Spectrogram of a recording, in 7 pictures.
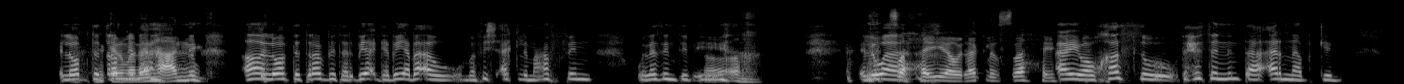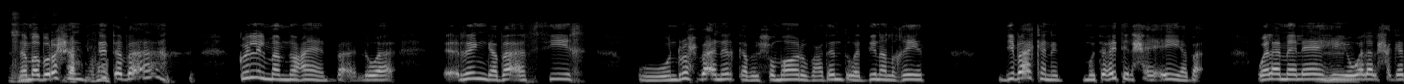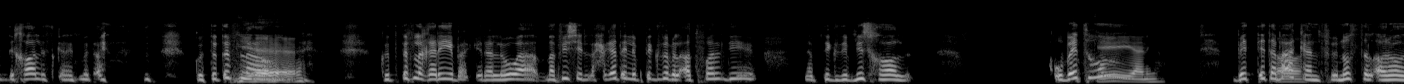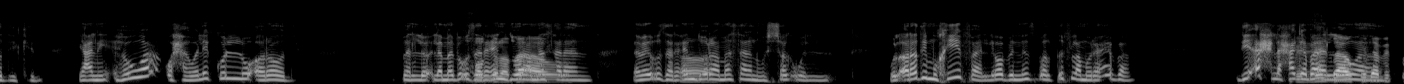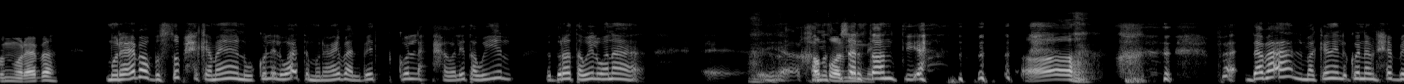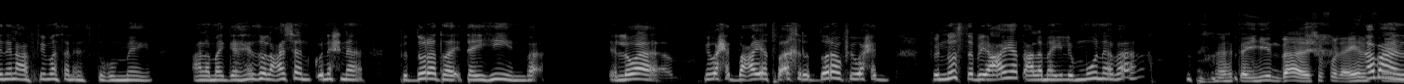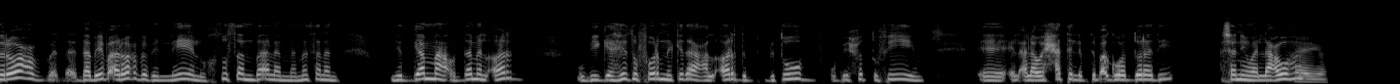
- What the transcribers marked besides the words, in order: laughing while speaking: "كانوا مانعينها عنِك؟"; chuckle; laughing while speaking: "آه. صحية والأكل الصحّي"; chuckle; chuckle; laughing while speaking: "محبوس"; chuckle; laughing while speaking: "متع"; laughing while speaking: "ياه!"; chuckle; laugh; laughing while speaking: "آه"; chuckle; laughing while speaking: "تايهين بقى شوفوا العيال فين"; laugh
- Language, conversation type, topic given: Arabic, podcast, إيه ذكريات الطفولة المرتبطة بالأكل اللي لسه فاكراها؟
